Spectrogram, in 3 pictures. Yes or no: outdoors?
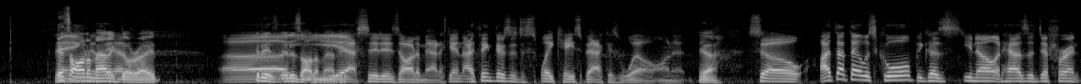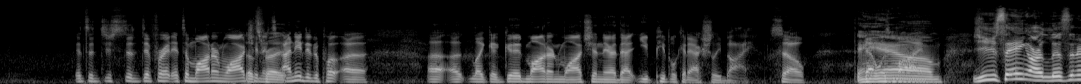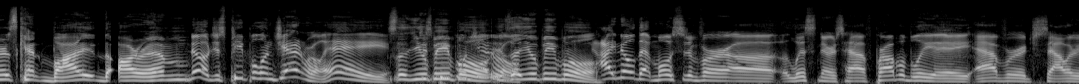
yes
